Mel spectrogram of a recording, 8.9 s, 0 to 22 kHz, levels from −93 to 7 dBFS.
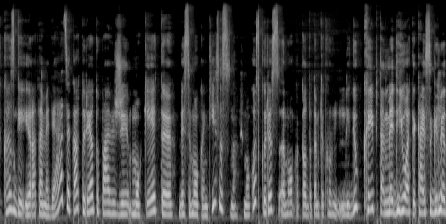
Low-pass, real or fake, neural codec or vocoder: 19.8 kHz; fake; vocoder, 44.1 kHz, 128 mel bands every 512 samples, BigVGAN v2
